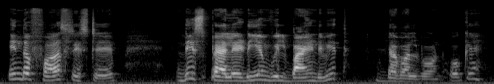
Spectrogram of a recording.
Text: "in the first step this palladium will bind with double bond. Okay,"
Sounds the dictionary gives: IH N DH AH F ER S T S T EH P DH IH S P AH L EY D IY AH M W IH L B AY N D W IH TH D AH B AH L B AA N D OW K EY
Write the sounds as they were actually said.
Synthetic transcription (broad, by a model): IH N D AH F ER S T S T EH P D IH S P AH L EY D IY AH M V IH L B AY N D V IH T D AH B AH L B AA N OW K EY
